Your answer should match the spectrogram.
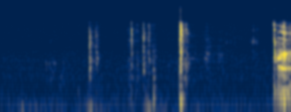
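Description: Computer keyboard being typed on: a handful of separate keystrokes from about a second in, one sharper than the rest, as a line of code is finished.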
